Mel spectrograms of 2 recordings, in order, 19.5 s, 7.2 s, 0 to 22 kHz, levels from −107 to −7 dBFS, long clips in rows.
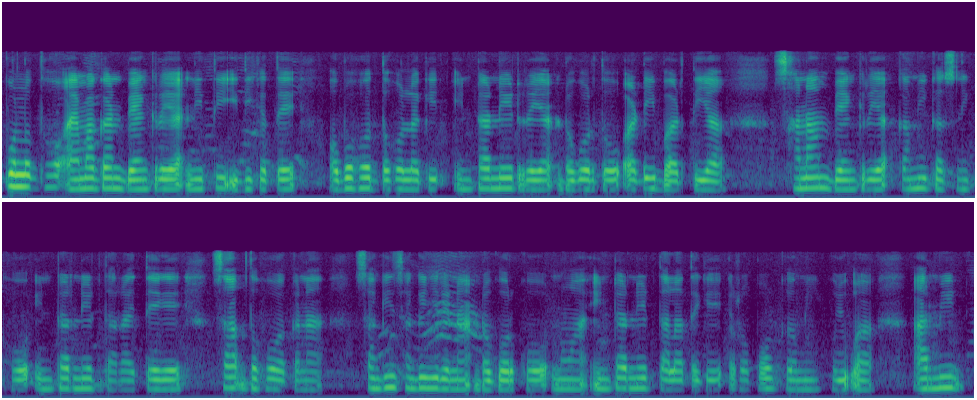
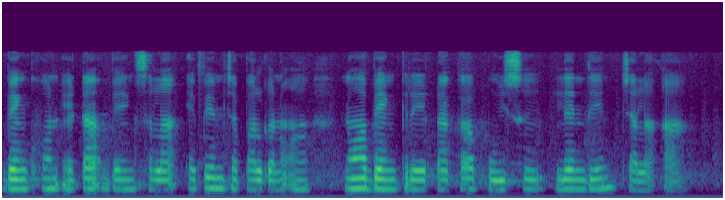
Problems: low volume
